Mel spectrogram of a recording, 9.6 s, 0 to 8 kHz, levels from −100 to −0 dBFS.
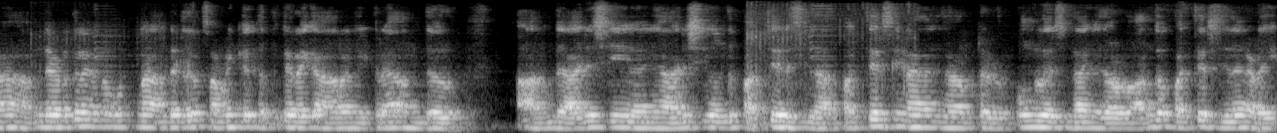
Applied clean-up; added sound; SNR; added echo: neural mask model DeepFilterNet 3.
